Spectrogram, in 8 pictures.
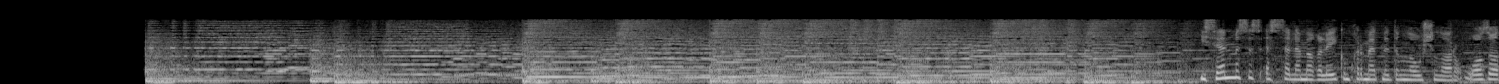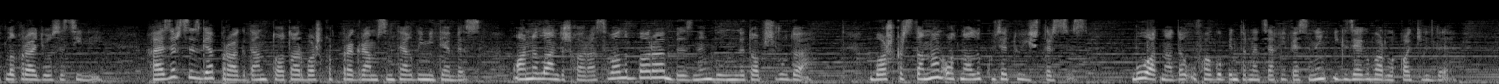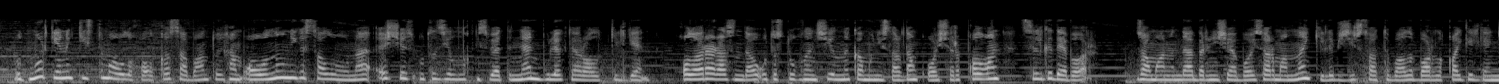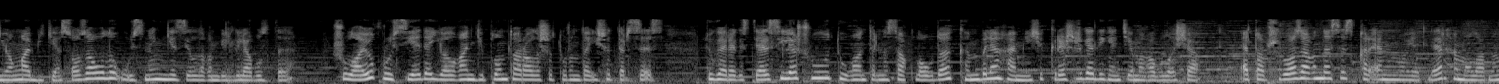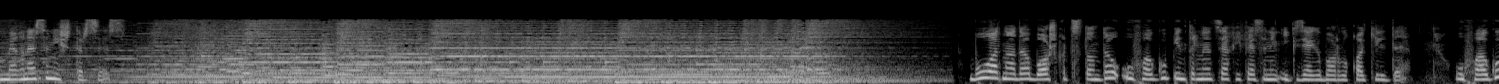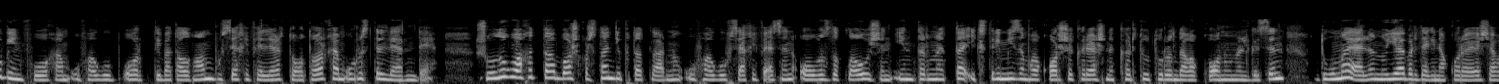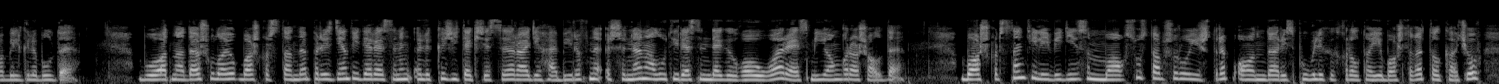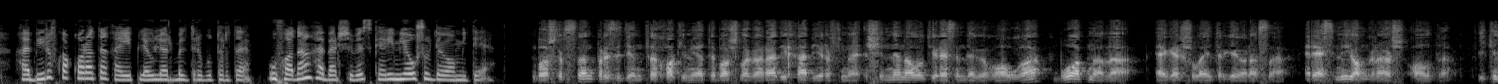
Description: сәгать тулы хәбәр - Башкортстаннан атналык күзәтү - түгәрәк өстәл артында сөйләшү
